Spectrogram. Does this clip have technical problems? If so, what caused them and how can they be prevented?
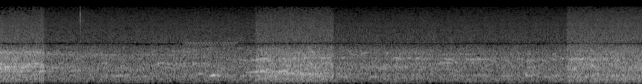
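Yes. The level drops abruptly by about 6 dB from 0.44 to 2.56 s and again from 3.33 to 5.67 s, with the sound otherwise unchanged. This is likely one channel dropping out before the stereo sum. A waveform steps to half height, and a spectrogram dims evenly across all frequencies. Secure cables and connectors, and watch both channel meters while recording.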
